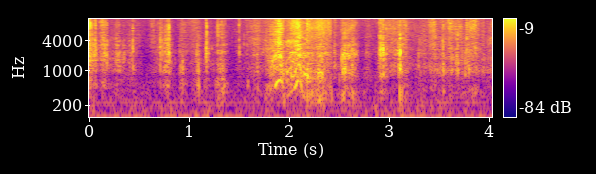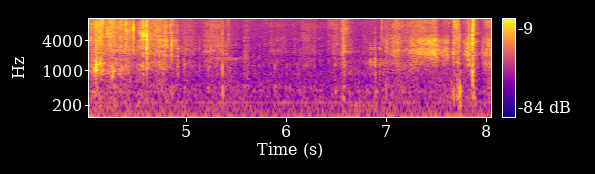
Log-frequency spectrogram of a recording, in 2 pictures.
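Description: Zipper of a small semi-hard microphone case being drawn open around the case in a run of short raspy strokes, thinning out to quieter handling and a few clicks as the case is opened.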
